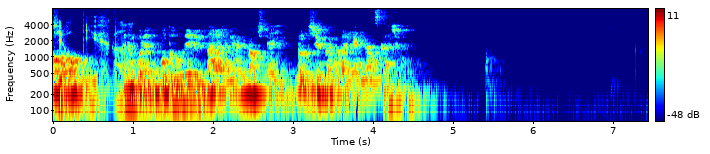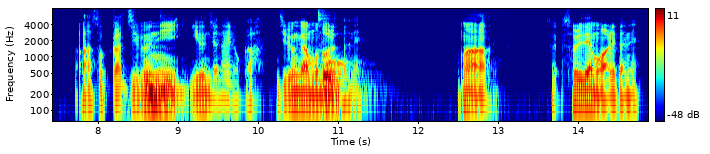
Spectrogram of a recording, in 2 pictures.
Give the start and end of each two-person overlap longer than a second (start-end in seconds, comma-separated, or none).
none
